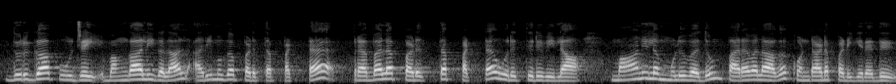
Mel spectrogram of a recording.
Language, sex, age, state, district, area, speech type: Tamil, female, 18-30, Tamil Nadu, Krishnagiri, rural, read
